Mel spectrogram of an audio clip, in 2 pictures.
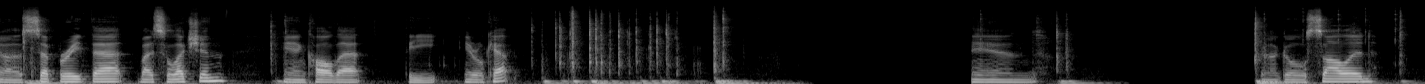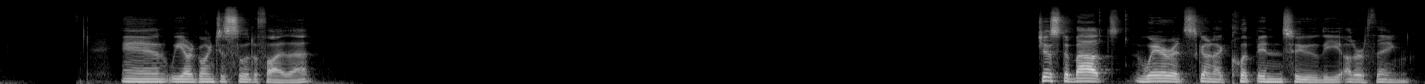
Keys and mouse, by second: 2.9 Tab, 3.5 click, 4.5-8.1 drag, 9.2-9.9 middle drag, 13.1-13.5 middle drag, 13.8-14.1 shift+middle drag, 14.8 middle click, 16.3 click, 17.1-18.3 drag, 20.0-24.6 drag, 25.4 middle click, 27.9-28.5 drag.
